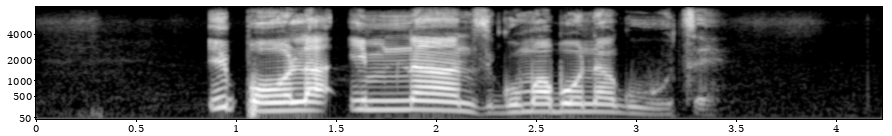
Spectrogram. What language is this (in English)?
Swati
